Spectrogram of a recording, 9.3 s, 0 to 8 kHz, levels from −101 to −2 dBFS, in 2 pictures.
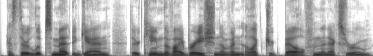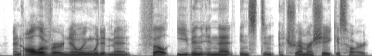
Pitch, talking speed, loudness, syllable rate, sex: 90 Hz, 210 wpm, -21 LUFS, 5.4 syllables/s, male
